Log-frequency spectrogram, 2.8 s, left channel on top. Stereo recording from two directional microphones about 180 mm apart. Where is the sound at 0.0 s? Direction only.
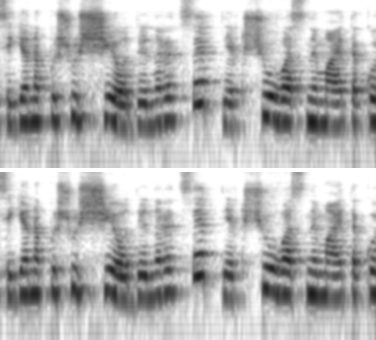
10° right (ahead or behind).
